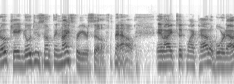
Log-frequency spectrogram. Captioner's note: laughing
